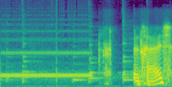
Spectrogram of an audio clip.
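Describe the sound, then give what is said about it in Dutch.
A steady, mid-pitched electronic telephone ringing tone of an outgoing call holds for over a second, shifts briefly, then a voice answers the call over the line. “Dus ik heb hem eventjes gebeld om een antwoord te geven op zijn brandende mandarijnenvraag.”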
